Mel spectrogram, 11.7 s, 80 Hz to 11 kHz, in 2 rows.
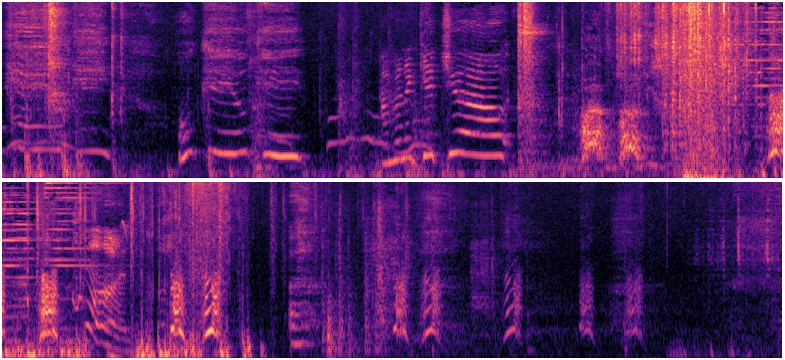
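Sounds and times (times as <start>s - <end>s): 
speech: 0.0s - 0.9s, 1.5s - 8.4s
dog shut inside a house barking and yelping: 4.4s - 4.9s, 5.7s - 7.6s, 8.8s - 10.7s.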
